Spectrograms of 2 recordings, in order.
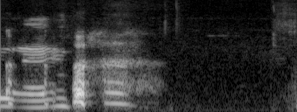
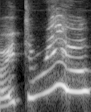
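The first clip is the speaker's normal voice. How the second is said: very high, weird, squeaky put-on voice. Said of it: "like, really high-pitched and weird".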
